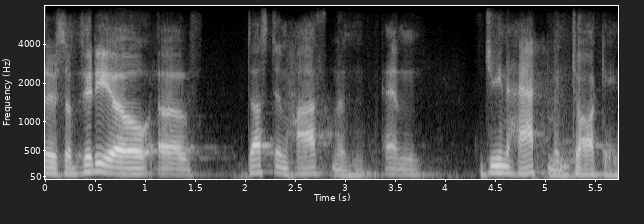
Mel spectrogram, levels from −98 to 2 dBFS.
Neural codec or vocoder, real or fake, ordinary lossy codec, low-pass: codec, 16 kHz, 1 kbps, X-Codec, HuBERT features, trained on general audio; fake; Opus, 24 kbps; 7.2 kHz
